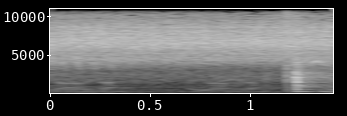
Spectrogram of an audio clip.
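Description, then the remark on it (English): A steady, high-pitched drone of cicadas chirping fills the field recording, with faint murmuring voices in an unfamiliar language underneath and a single sharp knock near the end. “Even though the bugs, the cicadas, are just as loud as they were before, it seems like maybe just psychoacoustically, psychologically, I'm trying to be smart, I'm tuned to listen to humans more than bugs.”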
